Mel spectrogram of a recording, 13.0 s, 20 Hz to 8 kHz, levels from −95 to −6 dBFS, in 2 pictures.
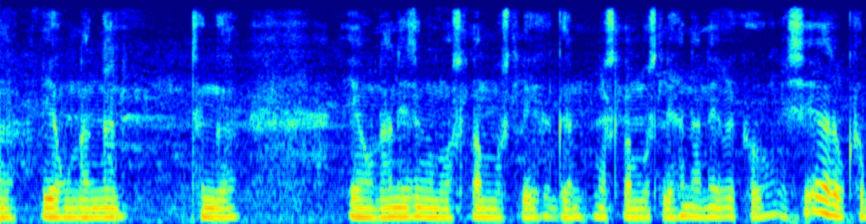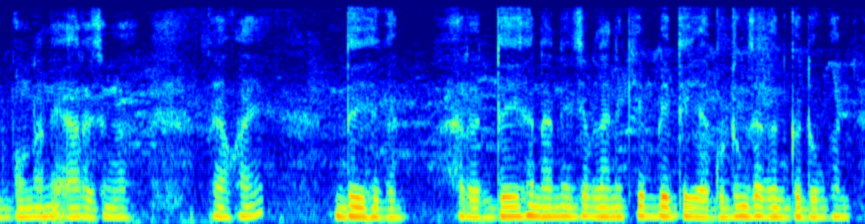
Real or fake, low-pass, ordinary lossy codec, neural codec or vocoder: fake; 7.2 kHz; none; vocoder, 22.05 kHz, 80 mel bands, Vocos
